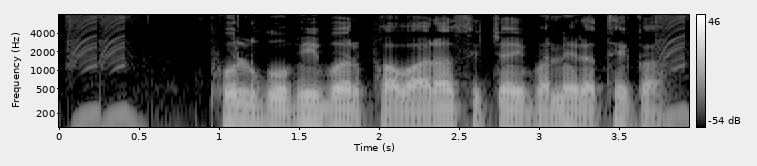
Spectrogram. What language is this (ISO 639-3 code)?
hne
